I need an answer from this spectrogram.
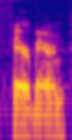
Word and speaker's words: Fairburn: Let me see where Fairbairn. Tell them around here we pronounce it Fairbairn.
